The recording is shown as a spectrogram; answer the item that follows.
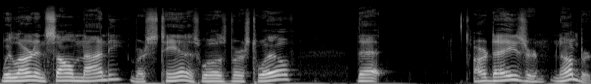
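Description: A high-pitched male voice at a moderate pace, with ordinary pitch variation and audible room echo. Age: 30s. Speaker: podcast host and preacher. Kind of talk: sermon-style Bible teaching podcast.

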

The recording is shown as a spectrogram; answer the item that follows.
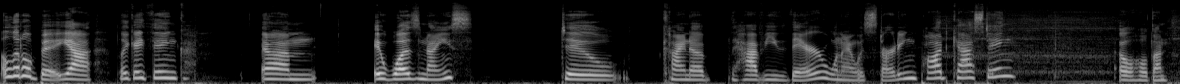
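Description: In a very clean recording with a silent background, a woman with a fairly high pitch speaks at a very slow pace with lively intonation and long, frequent pauses. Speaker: podcast co-host. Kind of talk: casual chat. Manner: rambling, tangential.

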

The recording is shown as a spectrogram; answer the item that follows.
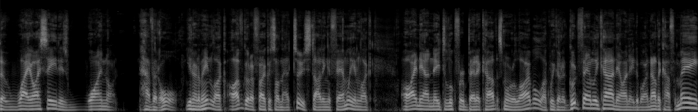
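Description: Someone with an Australian accent speaks at a very fast pace with ordinary pitch variation in a very clean recording with a silent background. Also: man, fairly low pitch for a man. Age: 40s. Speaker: actor and musician. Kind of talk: casual chat.

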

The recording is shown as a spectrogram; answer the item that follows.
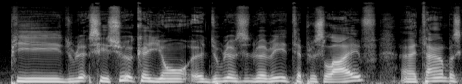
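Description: A man speaks at a medium pitch and a very slow pace. His pitch varies in an ordinary way. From northern New Brunswick, Canada (Campbellton area). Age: 30s. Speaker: car dealership owner. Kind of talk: casual interview.

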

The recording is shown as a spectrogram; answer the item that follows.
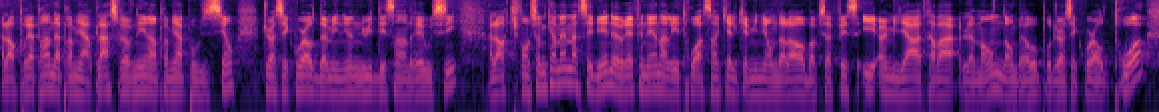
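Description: In a Quebec accent, the voice moves at a very fast pace with ordinary pitch variation and very even loudness. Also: man, fairly low pitch for a man. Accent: Québécois French. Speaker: film columnist. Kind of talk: radio chronicle, casual chat.

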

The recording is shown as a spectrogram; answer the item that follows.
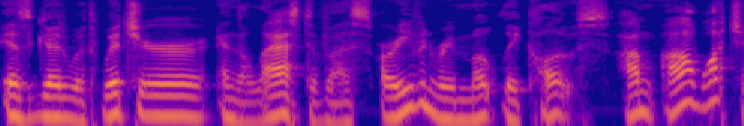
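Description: With an unremarkable speaking voice and an American accent, a man talks at a moderate pace with ordinary pitch variation, in a dry, close sound with no echo. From Georgia, US South. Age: 50s. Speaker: podcast host. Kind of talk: casual interview chat.

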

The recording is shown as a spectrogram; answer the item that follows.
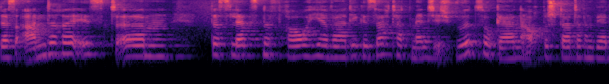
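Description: A woman speaks at a medium pitch. Audible room echo and noticeable background noise are present. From Rheinhessen, Germany. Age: 50s. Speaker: funeral director. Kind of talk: interview.

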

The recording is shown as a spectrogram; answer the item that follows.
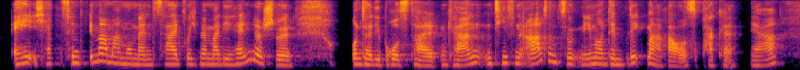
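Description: Somewhat breathy, a woman talks at a fairly quick pace. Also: medium pitch for a woman, ordinary pitch variation. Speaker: coach and yoga teacher. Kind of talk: casual interview chat.

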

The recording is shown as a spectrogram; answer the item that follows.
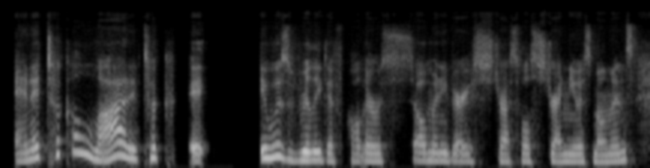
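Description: A woman with a normal speaking voice talks at a moderate pace and medium pitch with ordinary pitch variation. The sound is dry and close with no echo, over a quiet background. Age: 30s. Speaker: business coach. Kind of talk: interview.

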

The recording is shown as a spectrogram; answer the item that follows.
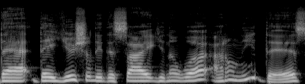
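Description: With an American accent and an ordinary speaking voice, the speaker goes at a fairly quick pace with ordinary pitch variation, in a dry, close sound with no echo and a very clean recording over a silent background. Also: man. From New Jersey. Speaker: sales and marketing coach. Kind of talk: podcast interview.

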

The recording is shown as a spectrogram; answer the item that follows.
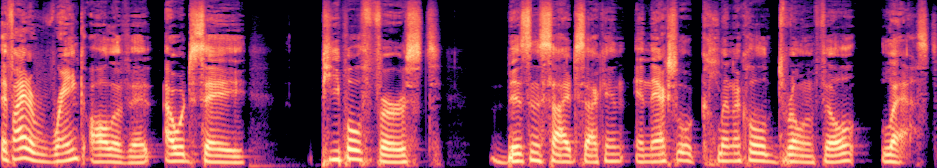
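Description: This man has a plain, everyday voice, pitched fairly high with ordinary variation. He talks at a fairly slow pace. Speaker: dentist and podcaster. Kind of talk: interview.

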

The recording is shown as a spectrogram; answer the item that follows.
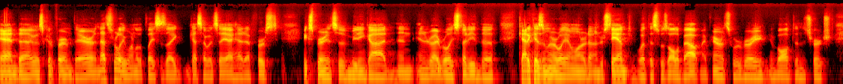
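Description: A man with a US Midwestern accent speaks in a very deep, low pitch. He goes at a fairly quick pace with fairly even intonation against a quiet background. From Iowa, US Midwest. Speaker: entrepreneur and pastor. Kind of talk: interview. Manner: halting.

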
